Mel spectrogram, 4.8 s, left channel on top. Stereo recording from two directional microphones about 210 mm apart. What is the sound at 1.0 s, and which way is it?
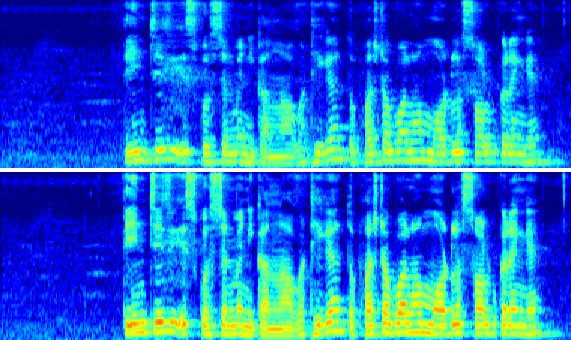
Speech, 40° right (ahead or behind).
